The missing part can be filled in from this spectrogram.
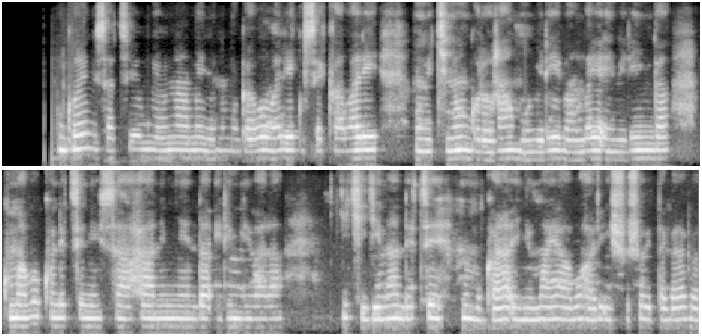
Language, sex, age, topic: Kinyarwanda, female, 18-24, health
